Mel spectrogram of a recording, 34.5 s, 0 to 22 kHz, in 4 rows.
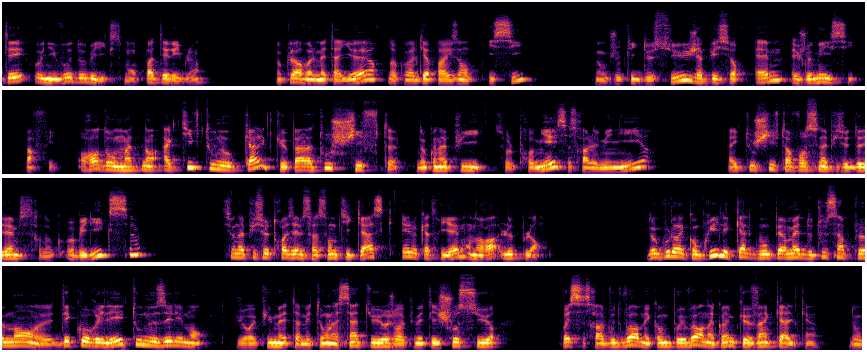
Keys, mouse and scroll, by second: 7.0 m, 13.3-15.3 drag, 16.8-18.1 drag, 18.2 click, 19.5-22.8 drag, 23.6-29.2 middle drag.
